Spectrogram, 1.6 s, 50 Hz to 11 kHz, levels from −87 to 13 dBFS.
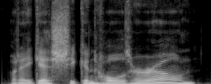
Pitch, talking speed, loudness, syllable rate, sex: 185 Hz, 305 wpm, -15 LUFS, 5.8 syllables/s, female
